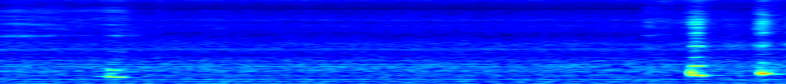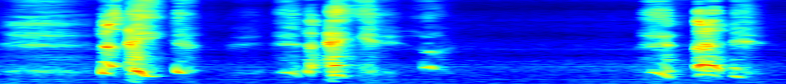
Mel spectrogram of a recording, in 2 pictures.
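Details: Induced sneezes during a head cold with a very congested, sensitive nose: several rapid-fire, forceful, wet, congested sneezes with sharp inhalations between, growing desperate and tired toward the middle; sneezing.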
